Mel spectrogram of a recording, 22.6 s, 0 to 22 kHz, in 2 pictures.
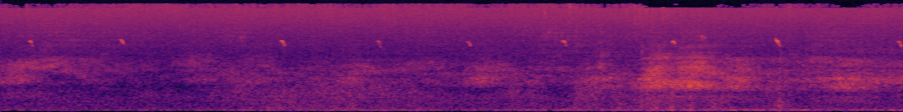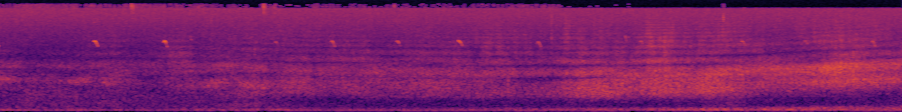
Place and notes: near Windhouse, Yell, Shetland Islands, UK - Sheep grazing right beside an inlet
A lovely situation which I had passed in the car the day before; sheep grazing right beside the water, actually going right down to the water to eat the seaweed in some places. These sheep - like all prey, I guess - ran away from me as soon as I approached them, so I set my FOSTEX FR-2LE and Naiant X-X microphones down in the grass near a bit of bank covered in bits of wool (I think the sheep scratch against the earth there) and went away onto the other side of the bank, so as to hopefully encourage the sheep to approach my recorder, and remove my own threatening presence from their grazing area. You can faintly hear the sheep passing through the grass, and baa-ing to each other, you can also hear the wind, and some birds quite distantly. It's very windy in Shetland, especially in an exposed spot like this.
